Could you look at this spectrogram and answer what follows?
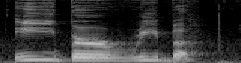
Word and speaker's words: Abiriba: Abiriba, pronounced Eberiba.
